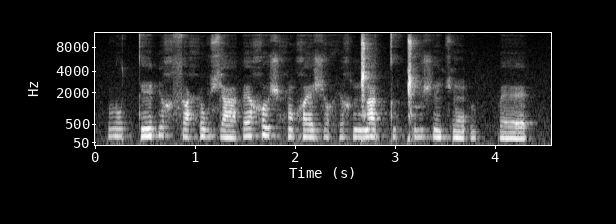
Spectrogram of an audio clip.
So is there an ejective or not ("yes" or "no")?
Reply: no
